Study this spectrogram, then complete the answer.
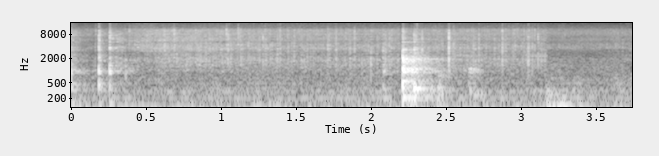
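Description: Grated boiled potato is mixed into sautéed onions in a pan, with a soft sizzle under repeated scraping and stirring clatter and a sharper knock midway through.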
